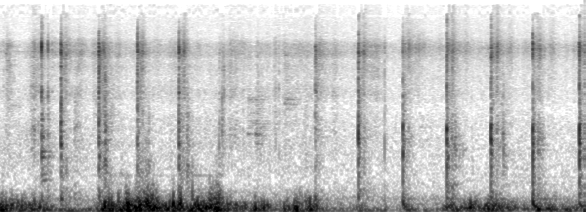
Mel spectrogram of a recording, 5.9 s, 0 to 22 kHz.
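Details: 2018 Lada Granta FL test drive after lubricating the front brake calipers and guide pins with caliper grease: sharp irregular clacks over bumps; still slight play, but it seems somewhat better.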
